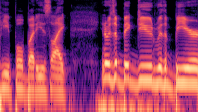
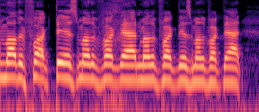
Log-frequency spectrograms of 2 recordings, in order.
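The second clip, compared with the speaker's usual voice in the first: put-on drunken yelling, much higher; 6 semitones higher than usual. Describing a group of drunk guys at the restaurant, imitating them yelling. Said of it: "they're just yelling".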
